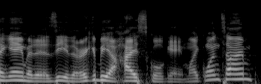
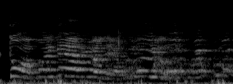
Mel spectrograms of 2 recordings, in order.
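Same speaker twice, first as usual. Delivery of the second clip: high, distant Southern holler; quick, thin Southern drawl, yelled from far away; twangy Southern drawl; 11 semitones higher, 17 dB quieter than usual. Acted. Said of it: "like, a twangy drawl".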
